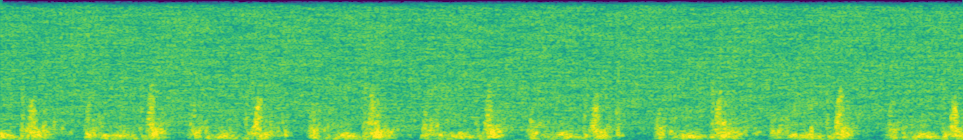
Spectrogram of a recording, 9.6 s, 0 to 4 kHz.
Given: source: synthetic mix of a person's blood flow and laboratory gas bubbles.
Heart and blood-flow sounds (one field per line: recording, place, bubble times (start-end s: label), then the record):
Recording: Doppler ultrasound of blood flow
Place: precordium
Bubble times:
2.46-2.92 s: bubbles
6.13-6.31 s: bubbles
7.88-8.17 s: bubbles
From the record:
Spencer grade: 2 (many but less than half of the cardiac periods contain bubble signals, singularly or in groups)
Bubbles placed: anywhere in the cardiac cycle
